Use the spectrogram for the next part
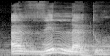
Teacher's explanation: lamnya tidak kita baca. Terus kepada huruf yang ada tasdid atau syaddah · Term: alif lam syamsiyah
